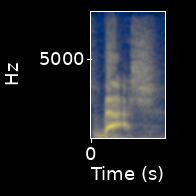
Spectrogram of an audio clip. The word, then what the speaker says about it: Vash: No, it's kind of like Dash, but it's not Dash. It rhymes with Dash. Splash. That's It's Splash. not, It's not Splash? Splash. Someone's going to be named Splash. No, his name is Vash.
